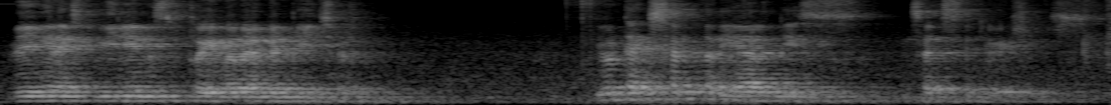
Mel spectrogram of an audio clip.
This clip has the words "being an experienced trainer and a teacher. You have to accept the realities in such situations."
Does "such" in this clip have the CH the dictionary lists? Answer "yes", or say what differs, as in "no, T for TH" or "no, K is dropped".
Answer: yes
